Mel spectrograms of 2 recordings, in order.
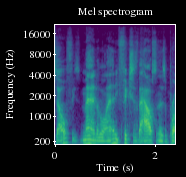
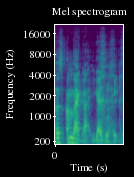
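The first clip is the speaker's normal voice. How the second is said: ordinary delivery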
